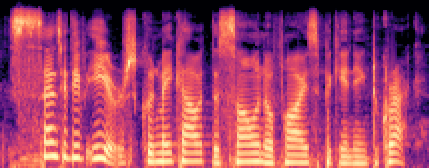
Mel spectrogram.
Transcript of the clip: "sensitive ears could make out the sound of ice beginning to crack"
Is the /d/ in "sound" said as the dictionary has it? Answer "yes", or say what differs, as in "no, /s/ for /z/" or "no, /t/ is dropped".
yes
